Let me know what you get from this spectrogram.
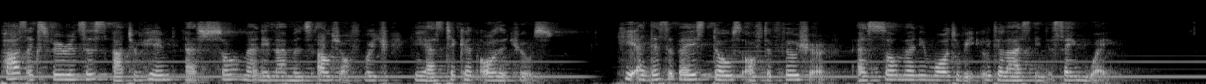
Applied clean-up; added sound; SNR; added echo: none; Wind instrument, woodwind instrument; 12 dB; reverberation time 0.8 s.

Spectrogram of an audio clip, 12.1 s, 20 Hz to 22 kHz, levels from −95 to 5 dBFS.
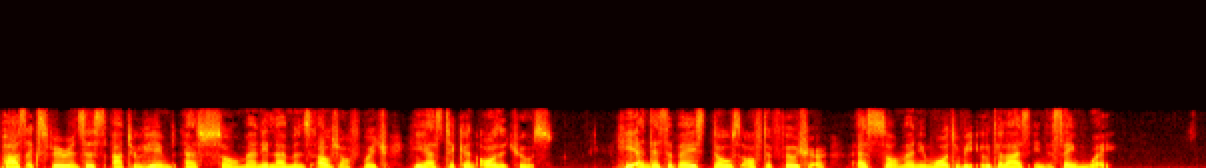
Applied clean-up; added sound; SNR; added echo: none; none; none; none.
